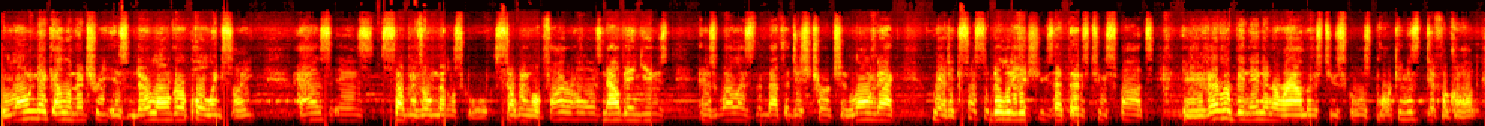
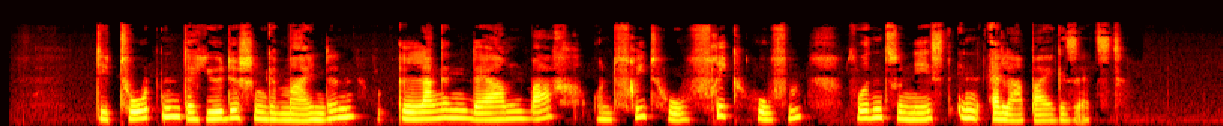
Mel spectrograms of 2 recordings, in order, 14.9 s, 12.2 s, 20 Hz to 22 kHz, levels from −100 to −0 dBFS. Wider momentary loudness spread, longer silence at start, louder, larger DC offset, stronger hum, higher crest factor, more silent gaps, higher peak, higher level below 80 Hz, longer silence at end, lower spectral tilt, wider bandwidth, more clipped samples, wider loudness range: about the same, 11 LU vs 12 LU; second, 0 s vs 0.95 s; first, -17 LUFS vs -23 LUFS; neither; neither; about the same, 20 dB vs 20 dB; neither; about the same, 0 dBFS vs -2 dBFS; about the same, -76 dBFS vs -72 dBFS; second, 0 s vs 1.05 s; second, 1.5 dB/octave vs -5 dB/octave; first, over 20 kHz vs 11.5 kHz; neither; second, 2 LU vs 5 LU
